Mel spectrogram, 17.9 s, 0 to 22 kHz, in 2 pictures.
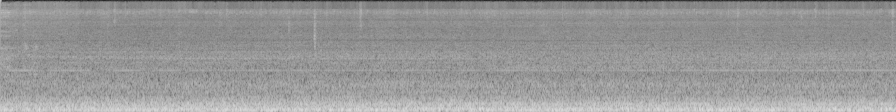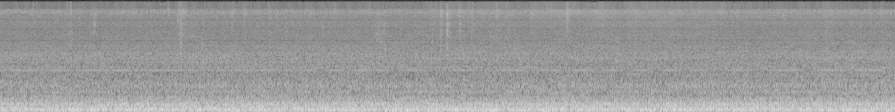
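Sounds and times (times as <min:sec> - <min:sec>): jet engines and airflow rumble: 0:00.0 - 0:17.9.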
